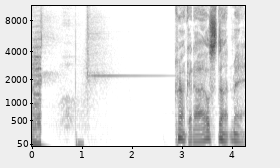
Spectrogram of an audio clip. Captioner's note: light suspenseful music; bell dings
